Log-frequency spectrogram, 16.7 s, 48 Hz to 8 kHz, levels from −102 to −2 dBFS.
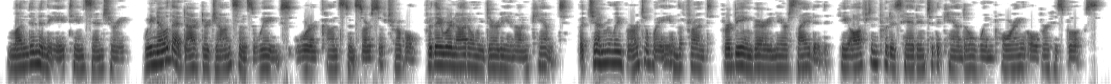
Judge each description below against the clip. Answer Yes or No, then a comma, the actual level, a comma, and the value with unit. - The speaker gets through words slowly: No, average, 175 wpm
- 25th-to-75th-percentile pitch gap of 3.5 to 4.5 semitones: No, narrow, 2.6 semitones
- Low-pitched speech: Yes, low, 130 Hz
